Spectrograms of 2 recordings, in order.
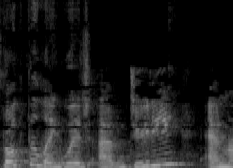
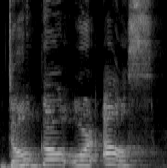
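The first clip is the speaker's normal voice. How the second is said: DON'T GO OR ELSE loud, high and slow, broken off after "else"; cut-off threat; 6 semitones higher, 6 dB louder, slower than usual. Shown as a demonstration. Example of a sudden pause, dramatic cut-off after "else". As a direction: stretch out "Don't go or else" and stop dead. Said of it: "else is where they pause and cut off".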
